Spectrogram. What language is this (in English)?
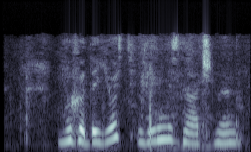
Belarusian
